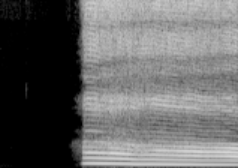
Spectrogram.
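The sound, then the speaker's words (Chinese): A big, drawn-out voiced yawn, as the little pigs wake and get up, begins after a moment of silence, a loud, steady moaning tone whose pitch sags slightly as it carries on without a break. “小猪们打着大大的哈欠爬了起来。”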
